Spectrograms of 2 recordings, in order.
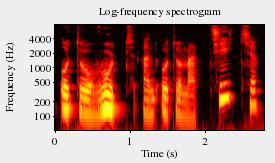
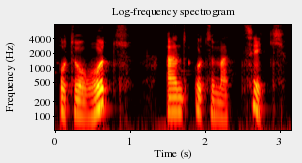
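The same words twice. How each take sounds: First: The vowels are tight and tense. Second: The vowels are looser and lax. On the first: This is the standard French pronunciation. "rather than" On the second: This is the Quebecois pronunciation. "lazier than that"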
